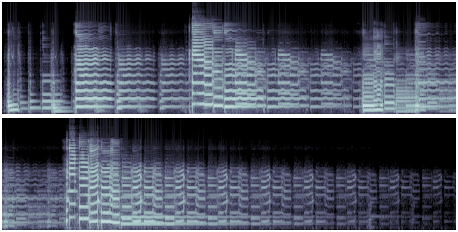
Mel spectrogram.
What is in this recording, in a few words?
Delay Long; GFS Effects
